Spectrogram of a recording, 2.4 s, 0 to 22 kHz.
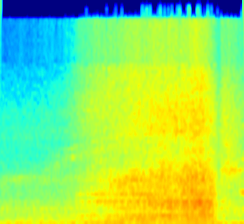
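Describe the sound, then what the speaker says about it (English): A Nissan 240SX with a swapped-in 500 hp GT-R engine revs hard and loud up close, its roar rising and holding steady with a harsh, throaty tone. "this has a GT-R engine, and it's fast"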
